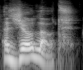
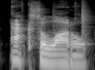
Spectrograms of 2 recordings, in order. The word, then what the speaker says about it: axolotl: I am making an axolotl, or as you might know it pronounced, which is incorrect, axolotl.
